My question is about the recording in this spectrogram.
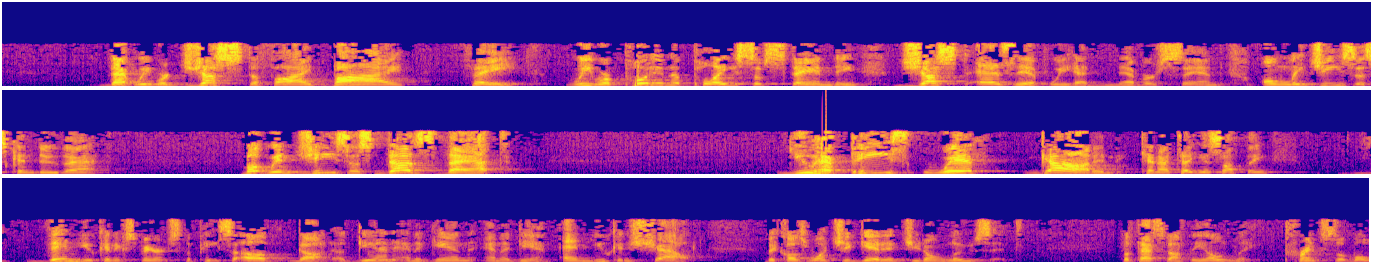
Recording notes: Ketha Heights Baptist Church ~ Live Broadcast.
